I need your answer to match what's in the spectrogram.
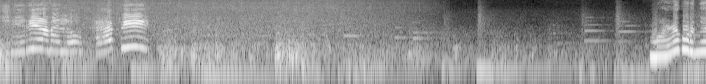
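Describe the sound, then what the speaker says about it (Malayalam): Cartoon storm with strong wind, rain and loud thunder rumbles under animated voices that shout over it, with the storm roaring steadily throughout. "അയ്യോ, നല്ല കാറ്റും മഴയാണല്ലോ"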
